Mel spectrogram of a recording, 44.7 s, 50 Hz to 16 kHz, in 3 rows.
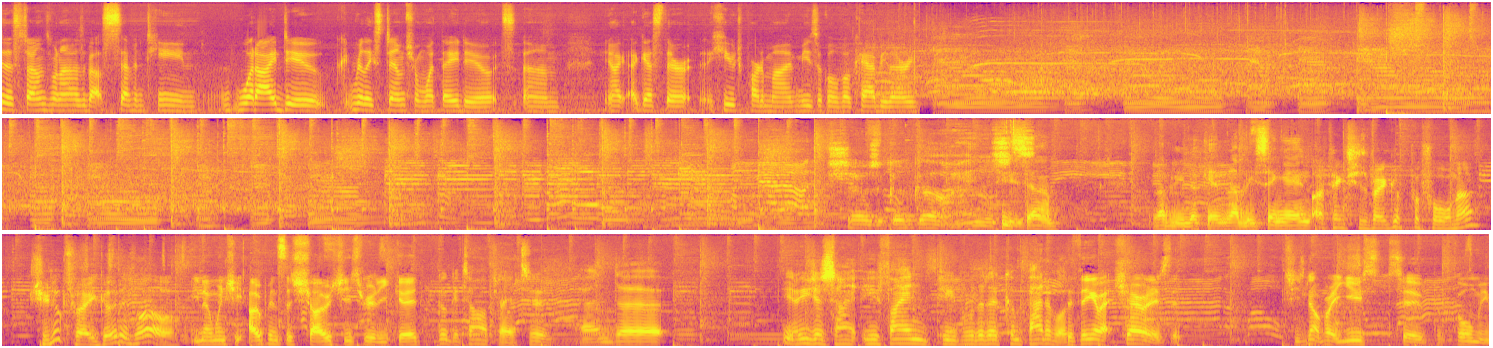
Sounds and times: Music: 7.6s - 44.6s.

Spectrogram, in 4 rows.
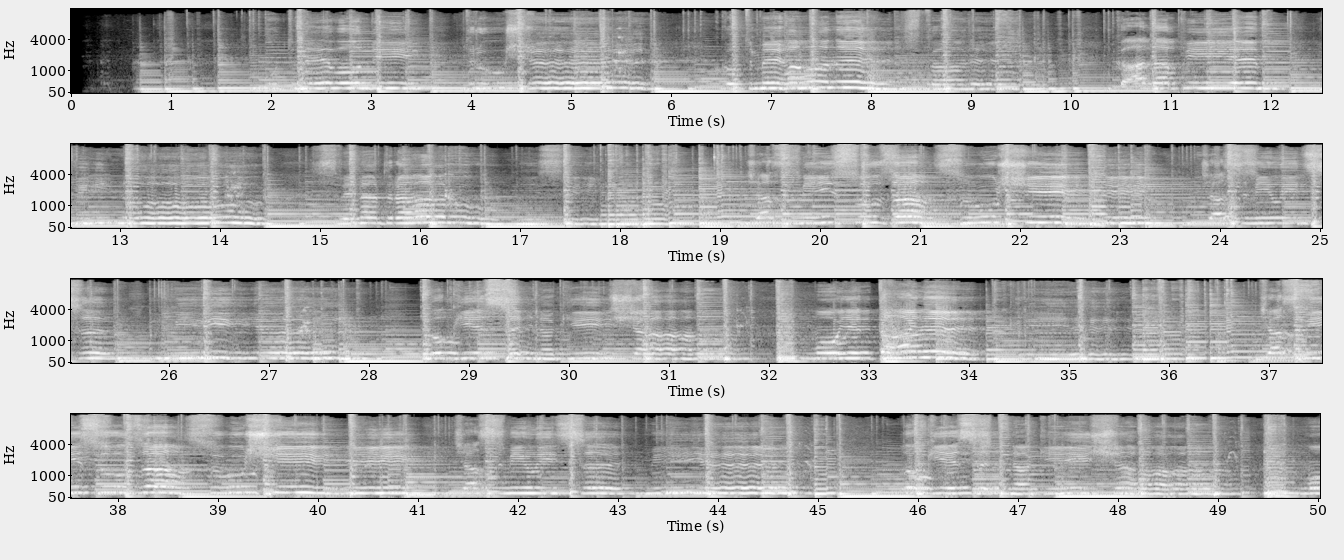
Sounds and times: Acoustic guitar: 0.1s - 50.0s.

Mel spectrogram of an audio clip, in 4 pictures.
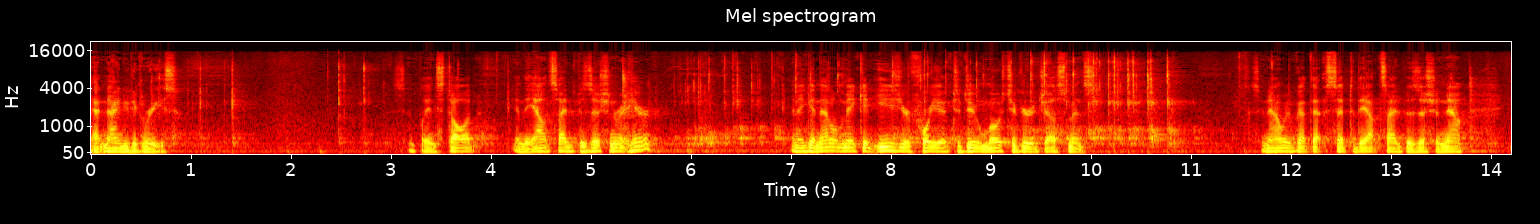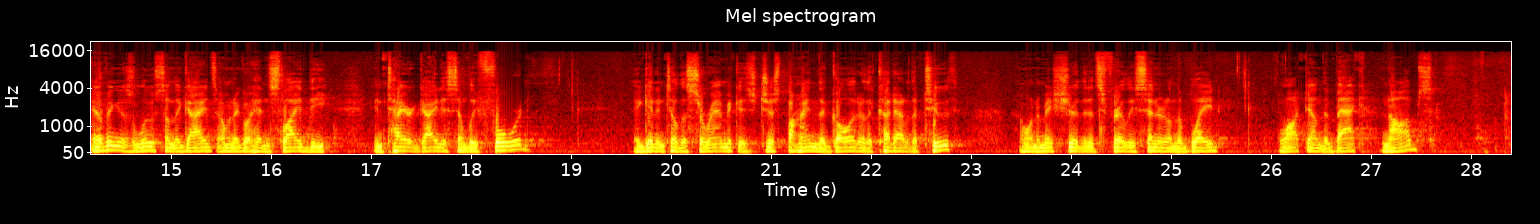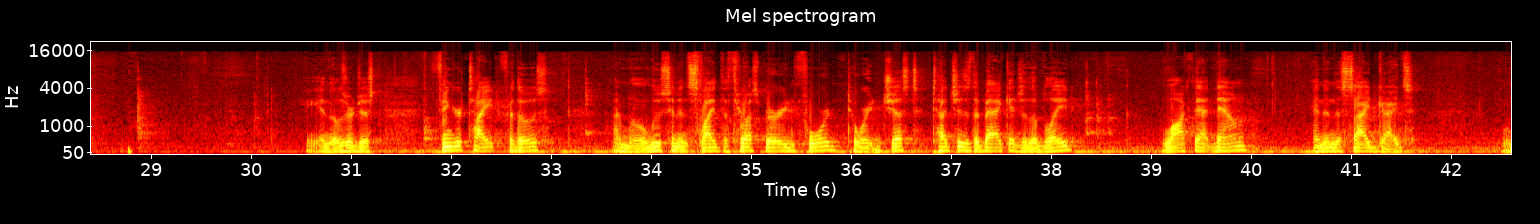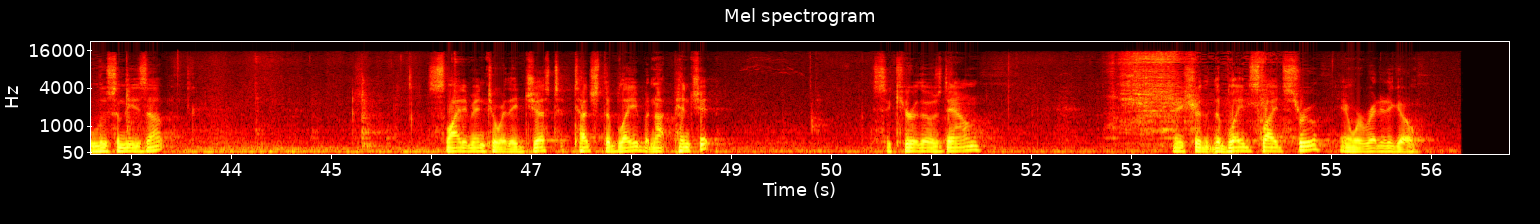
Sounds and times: Speech: 0.0s - 1.0s, 3.0s - 5.7s, 7.0s - 10.0s, 11.6s - 18.7s, 19.6s - 22.9s, 23.5s - 27.7s, 30.5s - 31.3s, 31.9s - 33.0s, 33.6s - 38.3s, 39.1s - 41.7s, 42.5s - 43.5s, 46.0s - 49.0s, 50.4s - 51.6s, 53.4s - 56.0s
Tools: 2.4s - 3.0s, 5.3s - 11.2s, 52.8s - 54.4s.

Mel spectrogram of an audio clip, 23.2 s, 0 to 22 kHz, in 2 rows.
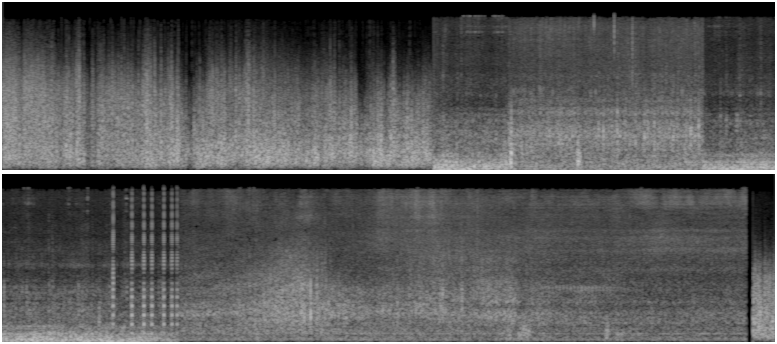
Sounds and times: Vehicle: 0.0s - 23.1s.

